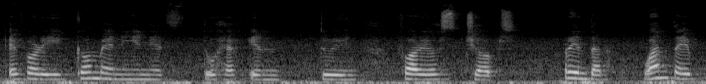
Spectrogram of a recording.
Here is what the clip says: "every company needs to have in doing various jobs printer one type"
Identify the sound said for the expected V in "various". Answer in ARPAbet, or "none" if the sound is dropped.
F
